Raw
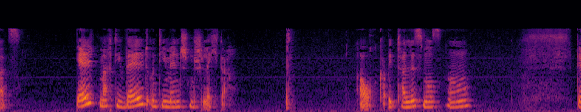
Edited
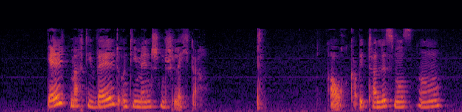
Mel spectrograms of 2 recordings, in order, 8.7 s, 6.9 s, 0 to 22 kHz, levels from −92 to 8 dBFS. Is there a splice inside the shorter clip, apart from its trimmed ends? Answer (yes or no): no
